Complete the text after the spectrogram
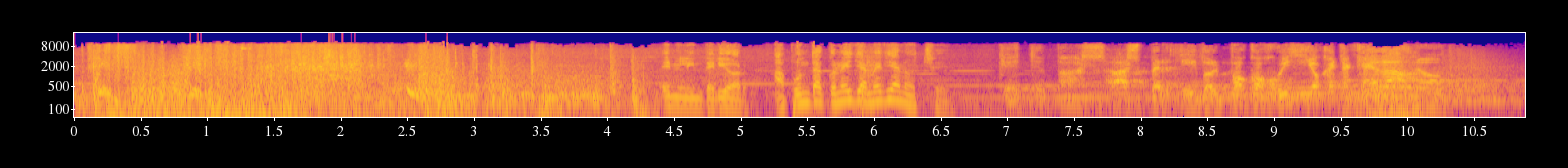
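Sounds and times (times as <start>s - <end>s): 
gunshot fired at a door: 0.0s - 3.6s
speech: 4.4s - 10.5s.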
